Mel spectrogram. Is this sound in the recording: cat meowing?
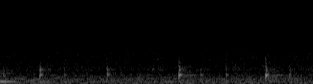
no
